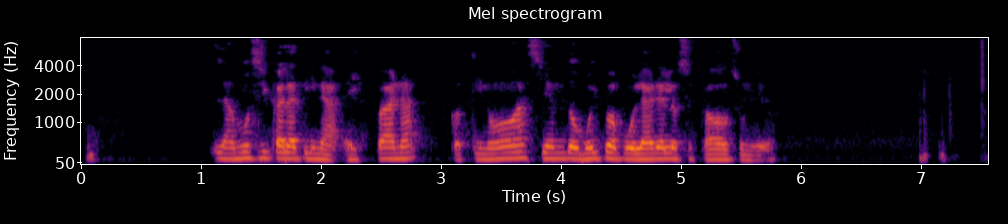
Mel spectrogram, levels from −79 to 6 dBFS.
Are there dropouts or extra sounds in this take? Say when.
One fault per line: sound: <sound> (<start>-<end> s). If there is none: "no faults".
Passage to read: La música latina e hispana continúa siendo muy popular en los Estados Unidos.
no faults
